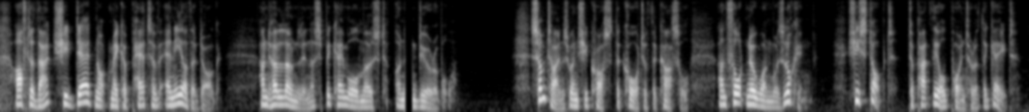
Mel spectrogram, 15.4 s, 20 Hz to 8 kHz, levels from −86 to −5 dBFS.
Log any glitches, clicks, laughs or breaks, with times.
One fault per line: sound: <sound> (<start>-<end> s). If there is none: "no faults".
sound: dropout (6.1-6.2 s)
